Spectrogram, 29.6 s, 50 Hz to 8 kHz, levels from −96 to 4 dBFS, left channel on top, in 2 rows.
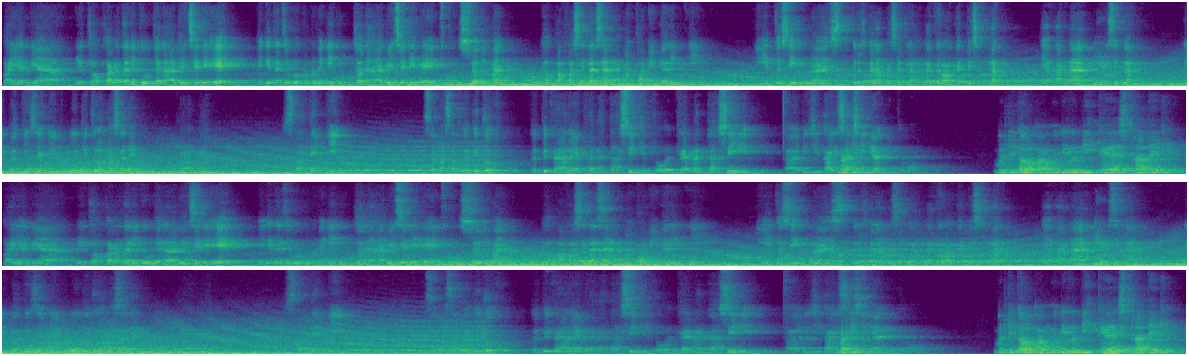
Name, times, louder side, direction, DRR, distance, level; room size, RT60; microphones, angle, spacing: voice 1, 0.0-2.8 3.2-6.3 6.7-8.9 9.4-12.5 13.0-14.2 14.7-16.6 17.0-17.5 18.3-19.1 20.1-21.0 21.4-24.2 24.6-26.4, left 2 dB, 50° left, 2 dB, 0.4 m, -29 dB
sound 1, 1.6-20.9, right 1 dB, 35° right, 0.5 m, -21 dB
voice 2, 27.2-29.3, right 2 dB, 55° right, -8 dB, 1.5 m, -23 dB
4.8 x 2.1 x 4.0 m, 1.4 s
head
